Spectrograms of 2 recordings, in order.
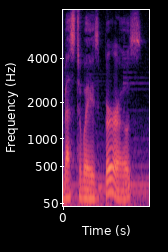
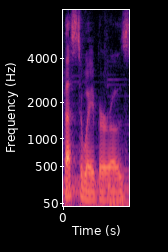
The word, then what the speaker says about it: Bestways Burrows: Have I been pronouncing that wrong? A whole expansion. Two coal expansions. I've been calling it Bestway Burrows. Not Best Way Burrows. Best Ways Burrow. I just noticed that now.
